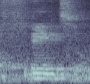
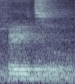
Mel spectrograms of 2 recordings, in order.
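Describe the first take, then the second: First: The first vowel is an 'ay' sound. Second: The same.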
